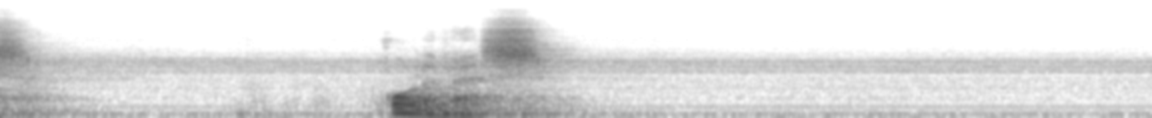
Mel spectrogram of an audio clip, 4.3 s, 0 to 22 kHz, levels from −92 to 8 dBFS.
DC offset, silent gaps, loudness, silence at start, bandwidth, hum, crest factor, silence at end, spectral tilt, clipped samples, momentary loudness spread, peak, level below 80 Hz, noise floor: under 0.1%; none; -32 LUFS; 0 s; 13.5 kHz; none; 22 dB; 2.15 s; -4.5 dB/octave; under 0.1%; 28 LU; -16 dBFS; -60 dBFS; -62 dBFS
